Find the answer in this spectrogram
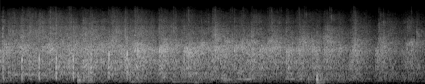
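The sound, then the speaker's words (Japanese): A crowd applauds steadily for a newly introduced support pianist, a dense wash of many hands clapping at once, sustained throughout with no voices standing out. “すごい素敵なピアノを弾く人です、はい、みんな拍手拍手”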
